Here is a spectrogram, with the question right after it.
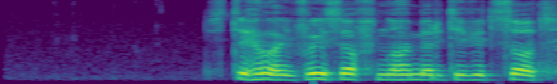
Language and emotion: Russian, neutral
